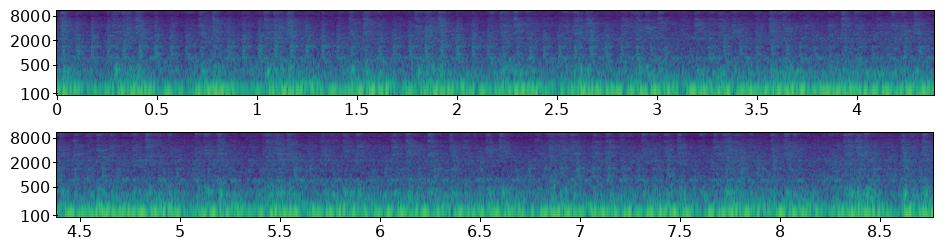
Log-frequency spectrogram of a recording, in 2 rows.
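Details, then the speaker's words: 1990 Ford Mustang LX notchback 5.0 with F-cam, 30lb injectors, no O2 sensors, idle adjusted, plugs not checked; steady, deep V8 idle without misses, much better than at first start, though finicky when cold. "this much sounds a lot better than it did once we first started this video and fired it up"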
